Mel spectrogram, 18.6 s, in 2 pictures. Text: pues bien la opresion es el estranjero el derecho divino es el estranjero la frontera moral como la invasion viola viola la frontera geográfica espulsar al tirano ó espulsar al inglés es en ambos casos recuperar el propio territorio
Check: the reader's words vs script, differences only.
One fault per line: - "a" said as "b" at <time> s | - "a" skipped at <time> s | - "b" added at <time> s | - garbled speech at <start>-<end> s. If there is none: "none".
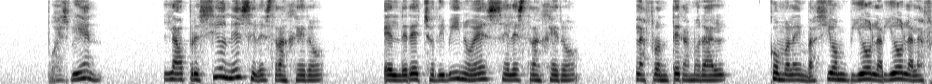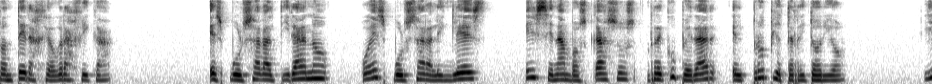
none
